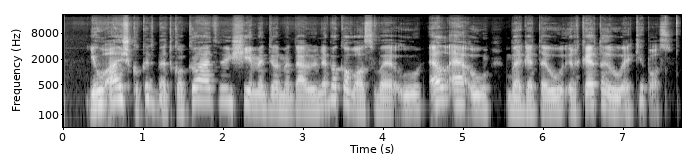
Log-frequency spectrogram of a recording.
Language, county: Lithuanian, Alytus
